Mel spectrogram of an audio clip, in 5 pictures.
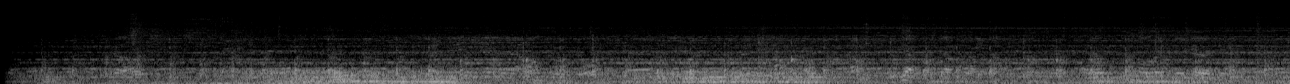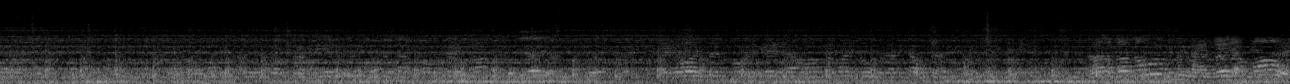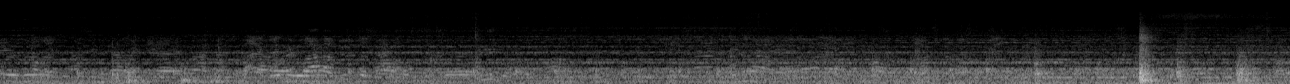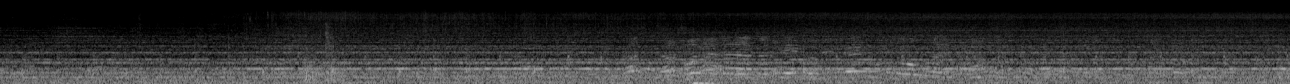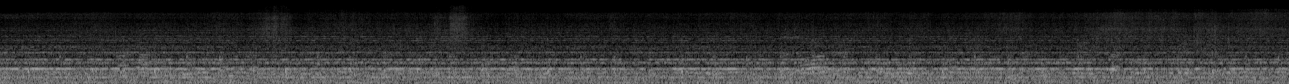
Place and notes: microphone under millstone in windmill milling wheat and rye flour.
Recording made for the project "Over de grens - de overkant" by BMB con. featuring Wineke van Muiswinkel.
